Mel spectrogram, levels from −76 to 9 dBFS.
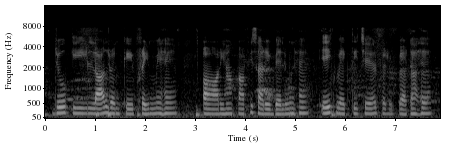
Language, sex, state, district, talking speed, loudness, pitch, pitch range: Hindi, female, Uttar Pradesh, Muzaffarnagar, 150 wpm, -33 LUFS, 165 Hz, 160-175 Hz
